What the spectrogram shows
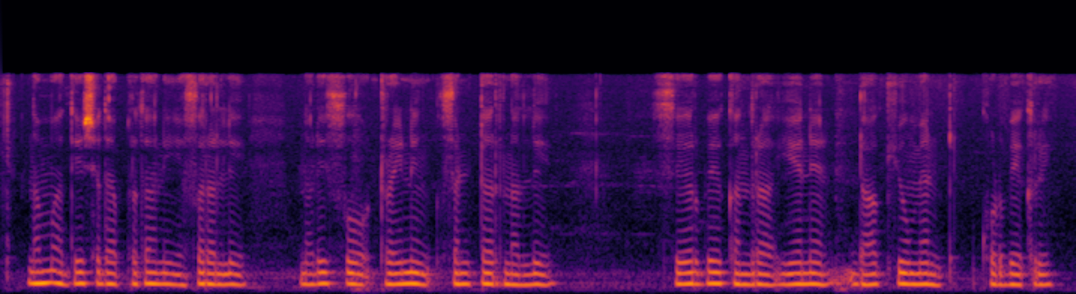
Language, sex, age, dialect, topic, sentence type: Kannada, male, 18-24, Northeastern, banking, question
